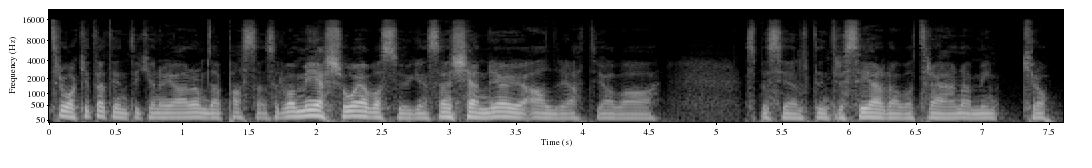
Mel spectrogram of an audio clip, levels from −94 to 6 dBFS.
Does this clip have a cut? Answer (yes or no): no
